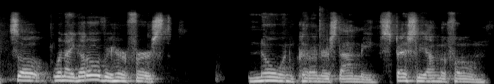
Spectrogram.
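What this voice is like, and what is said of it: American-sounding accent. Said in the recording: “I have to comment on your accent as well. You, you sound quite American.”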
